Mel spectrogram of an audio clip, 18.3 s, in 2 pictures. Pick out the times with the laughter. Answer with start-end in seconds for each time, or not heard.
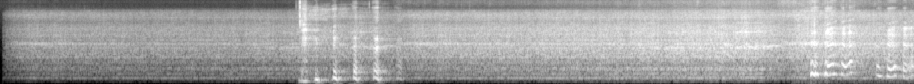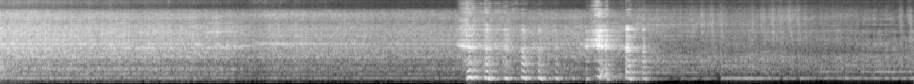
3.0-4.0, 8.0-9.2, 13.7-15.7.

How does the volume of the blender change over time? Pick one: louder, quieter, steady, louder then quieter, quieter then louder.
louder then quieter.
